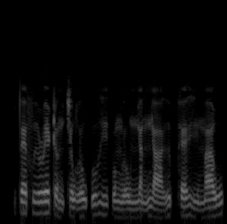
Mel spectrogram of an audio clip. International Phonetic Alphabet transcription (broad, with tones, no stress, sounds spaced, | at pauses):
t̪ ɛ˧ f ɨ˧ ɹ e˧ ʈ əː˨˩˨ ŋ c ə˨˩ w l o˨˩ w ʔ u˧˥ ɣ i˧ ʔ o˨˩ ŋ l o˨˩ w ɲ a˨˩˦ n ɲ aː˨˩ ɣ ɨ˦˥ p̚ h ɛ˧˥ ɣ i˨˩ m a˧˥ w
